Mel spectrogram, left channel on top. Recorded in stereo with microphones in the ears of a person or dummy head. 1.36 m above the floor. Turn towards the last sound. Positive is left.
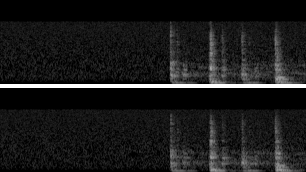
turn(degrees=20)  # may be behind; listen again after turning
